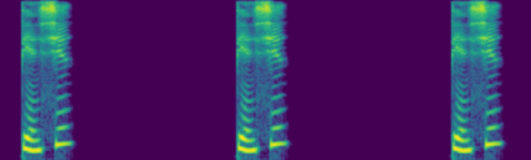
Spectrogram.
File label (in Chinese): "點心", Mandarin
